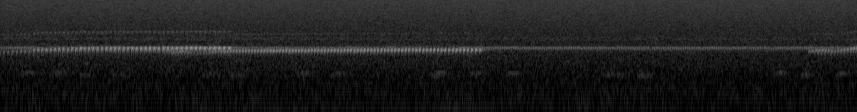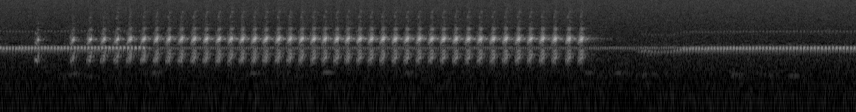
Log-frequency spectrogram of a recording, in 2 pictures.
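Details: At night in mid-April in north-east Italy, a long steady mole cricket trill runs alone, then pond tree frogs break in with about five seconds of fast, rattling croaks before stopping and leaving the trill.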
